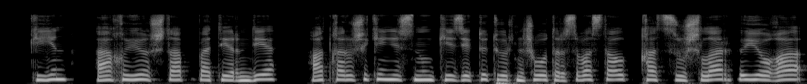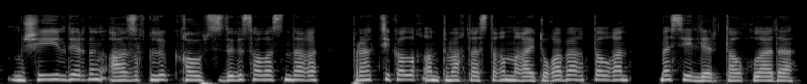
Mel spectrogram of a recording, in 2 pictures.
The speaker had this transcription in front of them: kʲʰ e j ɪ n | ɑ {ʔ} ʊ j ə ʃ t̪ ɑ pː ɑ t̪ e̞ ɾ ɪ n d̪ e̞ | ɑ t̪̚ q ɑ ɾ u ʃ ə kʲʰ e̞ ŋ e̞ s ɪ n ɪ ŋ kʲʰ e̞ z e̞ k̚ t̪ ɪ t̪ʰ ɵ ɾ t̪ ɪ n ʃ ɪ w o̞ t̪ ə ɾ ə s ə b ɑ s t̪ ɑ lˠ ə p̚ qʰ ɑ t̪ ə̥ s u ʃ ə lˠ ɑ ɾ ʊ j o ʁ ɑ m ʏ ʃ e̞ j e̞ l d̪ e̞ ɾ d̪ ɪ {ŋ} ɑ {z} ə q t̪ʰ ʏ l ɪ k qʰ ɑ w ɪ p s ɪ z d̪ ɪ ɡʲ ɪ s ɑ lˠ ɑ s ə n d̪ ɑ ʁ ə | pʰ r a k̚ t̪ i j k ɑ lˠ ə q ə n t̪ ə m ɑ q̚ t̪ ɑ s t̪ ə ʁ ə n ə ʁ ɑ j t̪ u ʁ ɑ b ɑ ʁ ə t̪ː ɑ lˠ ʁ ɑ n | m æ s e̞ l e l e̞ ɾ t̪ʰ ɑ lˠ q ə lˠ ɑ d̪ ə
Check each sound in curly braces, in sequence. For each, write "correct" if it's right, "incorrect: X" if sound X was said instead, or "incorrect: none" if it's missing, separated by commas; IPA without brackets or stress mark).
incorrect: q, correct, correct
